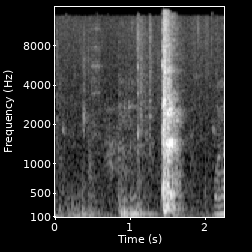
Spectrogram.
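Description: A single sharp cough about one and a half seconds in, just after a brief, softer throat sound.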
